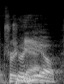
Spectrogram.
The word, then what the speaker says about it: Trujillo: Robert Trujillo? – Trujillo.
